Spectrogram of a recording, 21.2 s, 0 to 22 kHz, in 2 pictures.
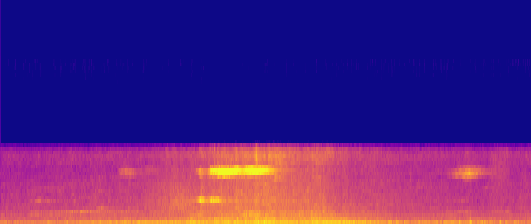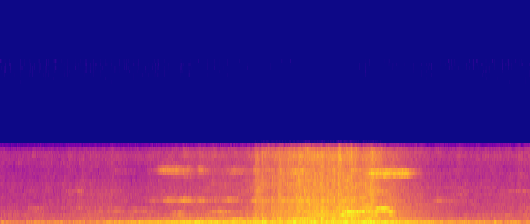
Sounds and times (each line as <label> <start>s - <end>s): wooden rollercoaster 0.0s - 21.2s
